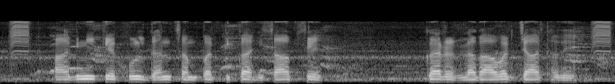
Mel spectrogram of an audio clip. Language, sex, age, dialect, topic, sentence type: Bhojpuri, male, 31-35, Northern, banking, statement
